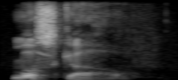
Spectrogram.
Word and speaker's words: Moscow: The form and rhyme scheme of that poem have been used for this one, which is called Moscow, pronounced in the American way to evoke the original. It represents Dede's reaction to the unprovoked Russian invasion of Ukraine. Moscow, written by Dede.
